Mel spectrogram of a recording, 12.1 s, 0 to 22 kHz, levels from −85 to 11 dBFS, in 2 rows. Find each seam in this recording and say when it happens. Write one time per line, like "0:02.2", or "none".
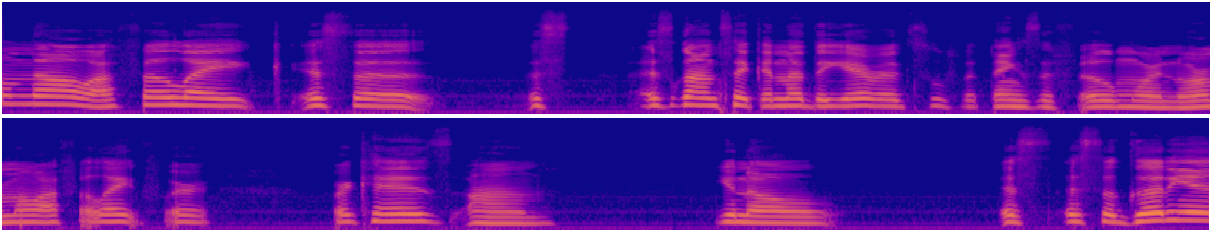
none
